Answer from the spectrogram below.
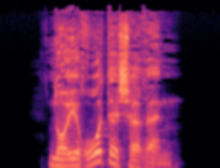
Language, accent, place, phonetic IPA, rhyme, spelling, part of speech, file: German, Germany, Berlin, [nɔɪ̯ˈʁoːtɪʃəʁən], -oːtɪʃəʁən, neurotischeren, adjective, De-neurotischeren.ogg
- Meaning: inflection of neurotisch: 1. strong genitive masculine/neuter singular comparative degree 2. weak/mixed genitive/dative all-gender singular comparative degree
